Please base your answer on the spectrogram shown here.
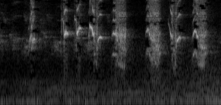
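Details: {'_': 'Young, actively singing Javan myna used as a tutor for other mynas, giving about eight short, high, chirping whistles with sharp downward flicks, spaced irregularly over a quiet background.'}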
